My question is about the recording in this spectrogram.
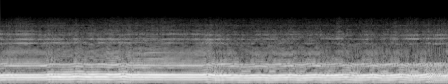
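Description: A man's voice holding one long, sustained note in melodic Quran recitation, the pitch wavering slightly, amplified through microphones.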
